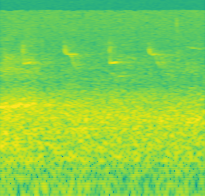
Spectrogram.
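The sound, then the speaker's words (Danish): A great tit sings faintly, a few high, repeated whistled notes rising above a steady wash of outdoor background noise. “Andre fugle, du kan høre. Musvitten.”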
